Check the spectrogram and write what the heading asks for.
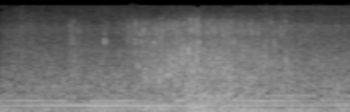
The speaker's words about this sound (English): In stone faced silence, Mr. Cropsey climbed into the vessel. J.D. Stillman used an oar to push off, and the two men made their way toward the other bank of the river.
